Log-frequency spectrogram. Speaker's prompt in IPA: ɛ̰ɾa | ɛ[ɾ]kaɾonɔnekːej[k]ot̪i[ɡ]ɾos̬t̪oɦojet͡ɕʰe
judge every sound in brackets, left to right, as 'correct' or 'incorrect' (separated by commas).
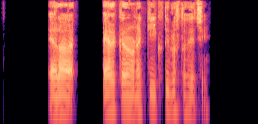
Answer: correct, incorrect, correct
